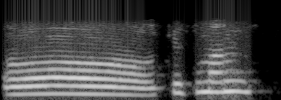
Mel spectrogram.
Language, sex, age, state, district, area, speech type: Assamese, female, 30-45, Assam, Morigaon, rural, conversation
